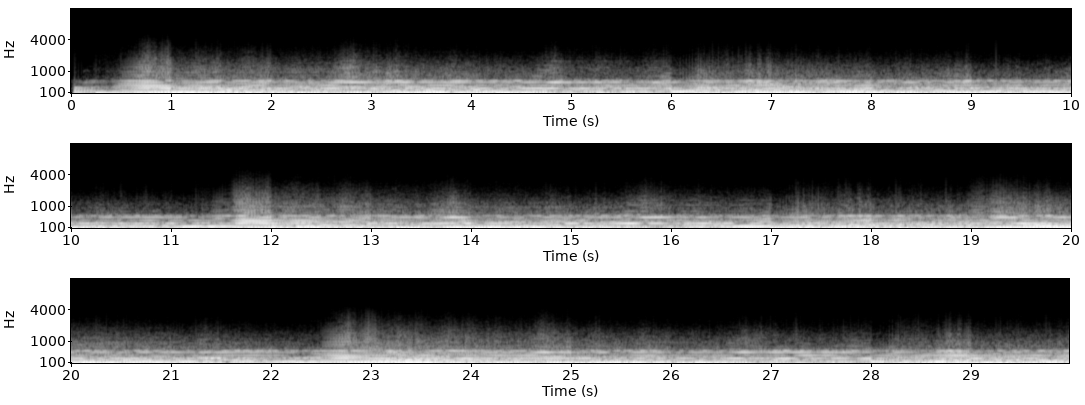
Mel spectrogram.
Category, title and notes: Music > Multiple instruments
A Simple Procedural music loop that was made through pigments and it's sequencer and processed through different studio one native & AIR plugins, this is actually the more completed version of the previous music loop that I uploaded, the first one only contains a tension part but this version builds up to a more intensive feeling of tension
BackgroundMusic, synthetic, ambient, Loop, action, dramatic, GameMusic, drama, suspense, adaptive, Music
